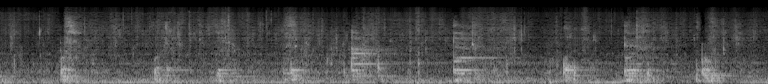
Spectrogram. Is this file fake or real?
fake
